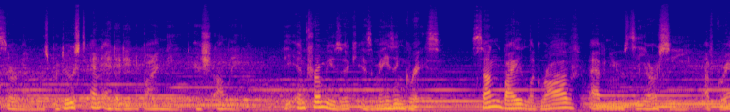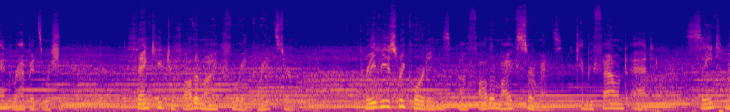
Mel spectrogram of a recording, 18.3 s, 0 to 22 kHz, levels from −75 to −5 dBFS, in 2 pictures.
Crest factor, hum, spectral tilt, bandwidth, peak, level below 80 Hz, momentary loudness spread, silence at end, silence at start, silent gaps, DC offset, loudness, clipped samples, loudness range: 18 dB; none; -7 dB/octave; 16.5 kHz; -4 dBFS; -48 dBFS; 7 LU; 0 s; 0 s; none; 0.3%; -22 LUFS; under 0.1%; 3 LU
